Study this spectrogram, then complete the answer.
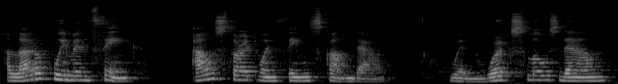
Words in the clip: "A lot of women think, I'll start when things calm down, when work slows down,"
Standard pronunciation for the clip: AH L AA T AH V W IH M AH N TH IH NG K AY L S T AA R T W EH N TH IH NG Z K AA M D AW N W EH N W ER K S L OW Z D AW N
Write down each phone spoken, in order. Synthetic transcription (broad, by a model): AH L AA T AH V W IH M AH N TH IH NG K AY L S T AA R T W EH N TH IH NG S K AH M D AW N W EH N W ER K S L OW S D AW N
